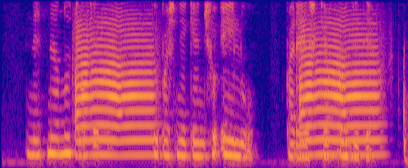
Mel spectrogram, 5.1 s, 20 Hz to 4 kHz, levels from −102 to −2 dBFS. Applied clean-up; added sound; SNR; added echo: none; Trumpet; -5 dB; none.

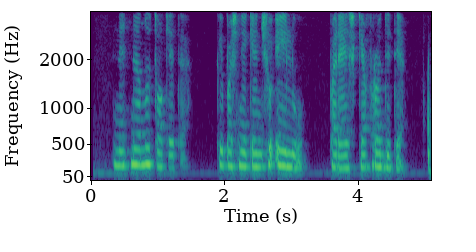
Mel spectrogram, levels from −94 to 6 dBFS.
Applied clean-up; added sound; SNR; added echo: none; none; none; none.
